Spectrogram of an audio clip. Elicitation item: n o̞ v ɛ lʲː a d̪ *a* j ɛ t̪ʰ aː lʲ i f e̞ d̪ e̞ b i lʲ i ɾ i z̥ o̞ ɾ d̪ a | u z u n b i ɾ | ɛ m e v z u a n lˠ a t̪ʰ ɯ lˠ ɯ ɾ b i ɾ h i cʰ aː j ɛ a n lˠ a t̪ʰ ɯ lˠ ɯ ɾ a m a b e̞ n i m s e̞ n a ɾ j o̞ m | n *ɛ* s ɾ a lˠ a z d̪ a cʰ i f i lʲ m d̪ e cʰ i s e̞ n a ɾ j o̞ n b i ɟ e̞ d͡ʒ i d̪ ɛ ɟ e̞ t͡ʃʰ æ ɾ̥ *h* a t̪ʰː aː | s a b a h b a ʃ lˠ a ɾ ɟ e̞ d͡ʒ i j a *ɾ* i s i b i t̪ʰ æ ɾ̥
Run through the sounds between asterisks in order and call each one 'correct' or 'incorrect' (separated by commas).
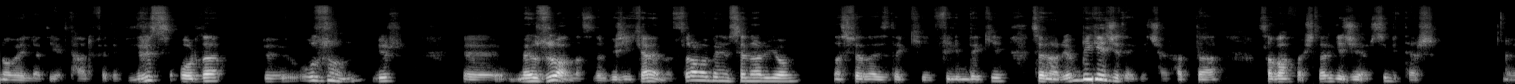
incorrect, incorrect, correct, correct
